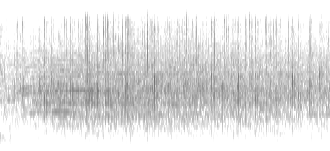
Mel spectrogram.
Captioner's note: audience cheering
